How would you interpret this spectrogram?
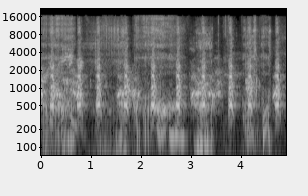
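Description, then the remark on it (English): Dogs bark in a rapid, uneven series of sharp barks and yips, fairly loud, with a few whiny notes between bursts and no talking, while the dogs are eating. “With roses all over the floor, and these dogs are eating.”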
